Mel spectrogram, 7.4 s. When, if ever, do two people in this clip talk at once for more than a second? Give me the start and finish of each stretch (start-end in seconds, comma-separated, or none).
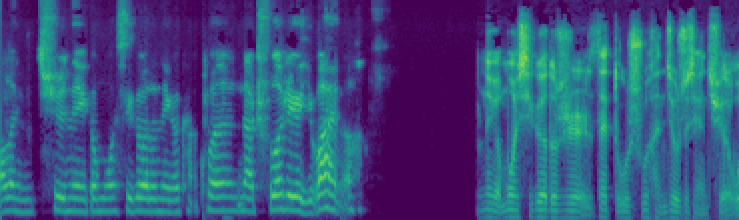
none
